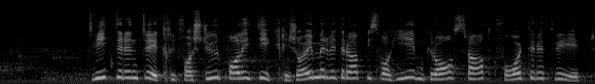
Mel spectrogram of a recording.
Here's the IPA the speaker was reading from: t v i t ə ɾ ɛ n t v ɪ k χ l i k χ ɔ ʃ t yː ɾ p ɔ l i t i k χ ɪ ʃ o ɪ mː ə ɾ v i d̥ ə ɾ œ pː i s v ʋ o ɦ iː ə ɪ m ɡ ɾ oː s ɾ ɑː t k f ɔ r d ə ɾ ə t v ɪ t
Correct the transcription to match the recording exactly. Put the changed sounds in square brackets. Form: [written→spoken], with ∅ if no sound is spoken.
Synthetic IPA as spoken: t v i t ə ɾ ɛ n t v ɪ k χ l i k [χ→f] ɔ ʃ t yː ɾ p ɔ l i t i k χ ɪ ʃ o ɪ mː ə ɾ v [i→ɪ] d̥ ə ɾ œ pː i s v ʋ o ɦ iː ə ɪ m ɡ ɾ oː s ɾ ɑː t k f ɔ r d ə ɾ ə t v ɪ t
